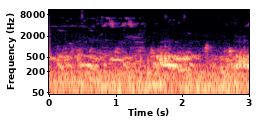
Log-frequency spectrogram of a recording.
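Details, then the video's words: Pigeons give low, throaty, rolling coos that overlap irregularly, with a soft indoor rumble beneath them. "Kabootar sound effect"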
